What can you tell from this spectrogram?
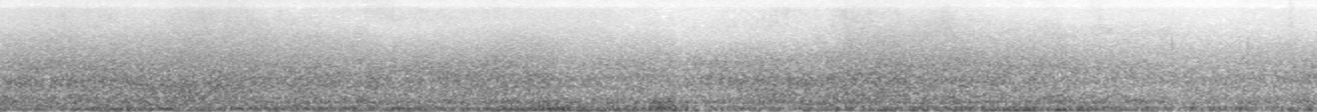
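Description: Steady outdoor street noise: traffic passing, with wind buffeting the microphone.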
